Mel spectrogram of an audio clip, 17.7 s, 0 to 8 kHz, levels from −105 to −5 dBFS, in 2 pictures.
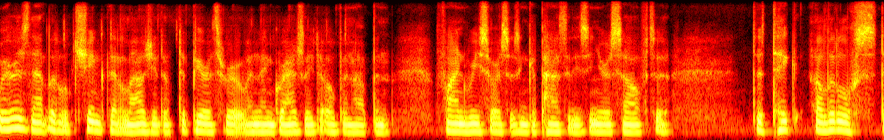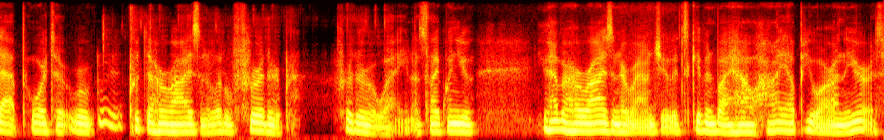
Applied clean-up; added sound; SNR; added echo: neural mask model Resemble Enhance denoiser.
